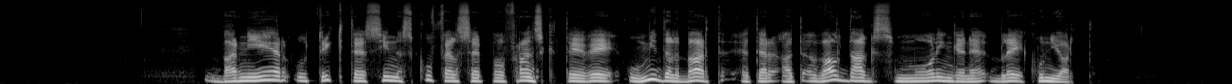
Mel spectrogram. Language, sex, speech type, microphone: Norwegian, male, read, Shure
